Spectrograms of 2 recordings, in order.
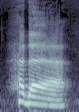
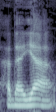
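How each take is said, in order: First: The word ends on a plain long a. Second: The word ends with an added ya sound. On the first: The speaker calls it right. "You should read it" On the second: The speaker calls it wrong. "that's wrong"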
